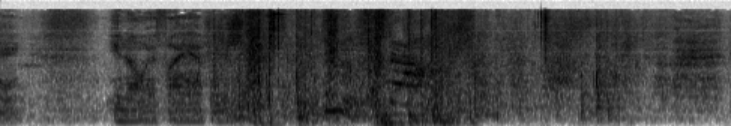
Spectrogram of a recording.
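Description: Bodies scuffle and thud in a struggle.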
